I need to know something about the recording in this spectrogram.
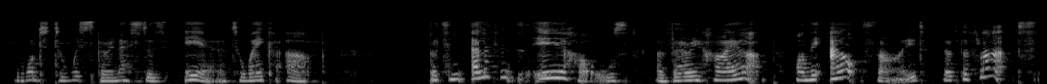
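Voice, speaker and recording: A woman's voice: mid-range voice, slightly rough. A woman narrating a children's story expressively, in a slightly dull recording. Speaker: storybook reader, play therapist.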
